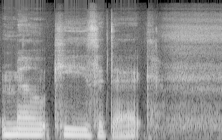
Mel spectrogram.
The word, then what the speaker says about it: Melchizedek: Pronounced Melchizedek, whose name means King of Righteousness, is the first high priest mentioned in the Bible.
